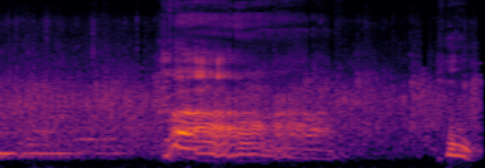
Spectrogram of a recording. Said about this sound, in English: Give the Lord a better clap of it.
